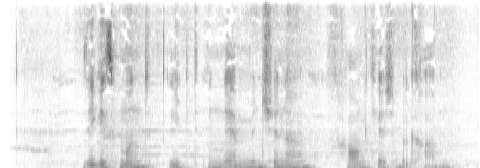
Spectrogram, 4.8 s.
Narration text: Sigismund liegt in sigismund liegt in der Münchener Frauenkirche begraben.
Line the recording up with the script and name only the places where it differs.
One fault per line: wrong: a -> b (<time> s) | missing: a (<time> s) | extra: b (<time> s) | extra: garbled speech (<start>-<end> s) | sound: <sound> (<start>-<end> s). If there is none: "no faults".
missing: sigismund liegt in (2.2 s)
